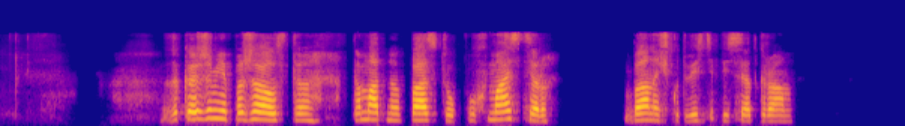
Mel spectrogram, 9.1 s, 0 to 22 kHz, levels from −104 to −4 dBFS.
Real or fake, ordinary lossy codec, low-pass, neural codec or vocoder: fake; AAC, 32 kbps; 7.2 kHz; codec, 16 kHz, 2 kbps, X-Codec, WavLM features, trained on Multilingual LibriSpeech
